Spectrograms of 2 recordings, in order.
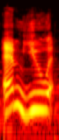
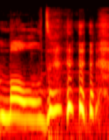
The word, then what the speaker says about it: mulled: No, M-U-L-L-E-D, mulled alley, like mulled wine. I'm very trying hard to pronounce it, so you could hear it. Mulled, not mold. Mulled.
